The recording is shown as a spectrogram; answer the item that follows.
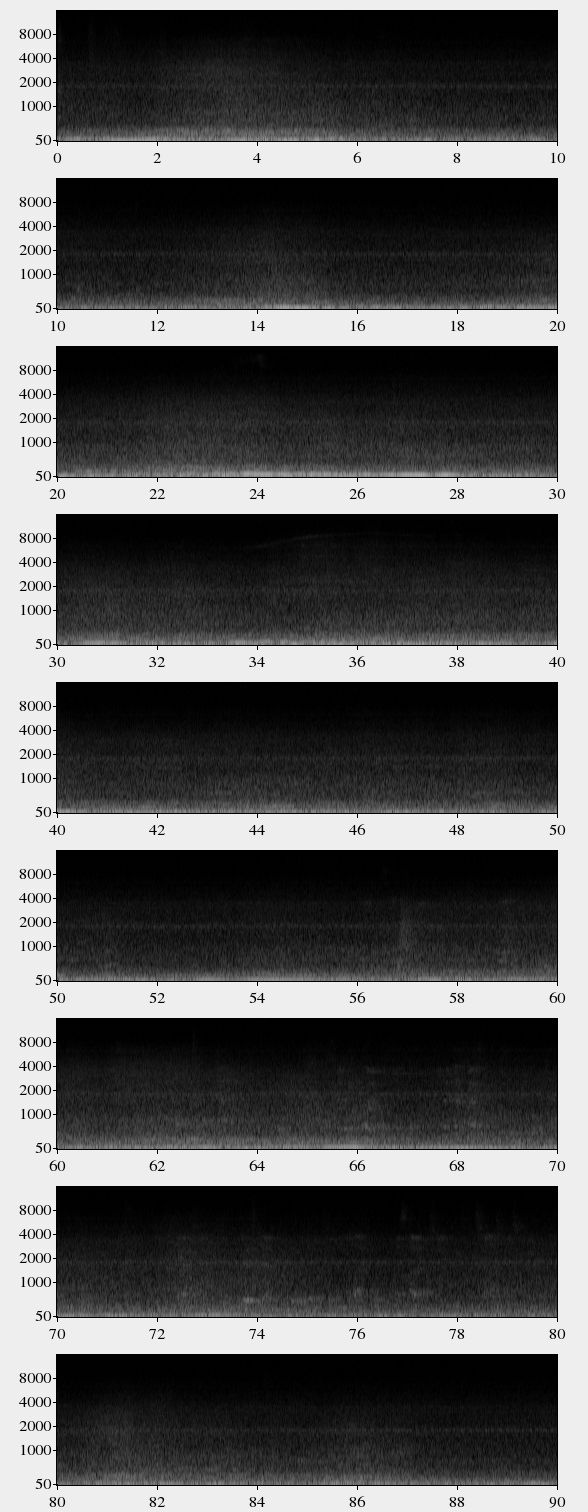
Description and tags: Staircase Ambience INT Gdn Floor Hum Traffic
This is a recording of the ambience in the staircase of a building in which my studio is located. Very nice hum, some people talking, traffic and background noises.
